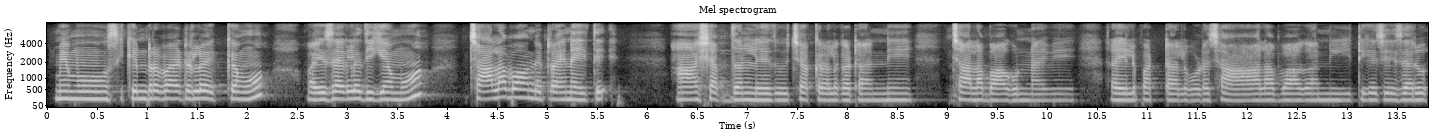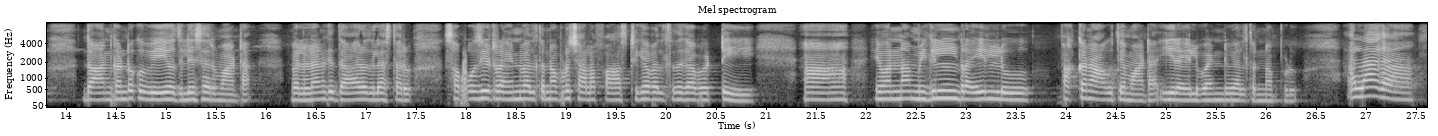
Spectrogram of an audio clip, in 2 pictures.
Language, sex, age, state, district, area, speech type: Telugu, female, 18-30, Andhra Pradesh, Palnadu, urban, spontaneous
